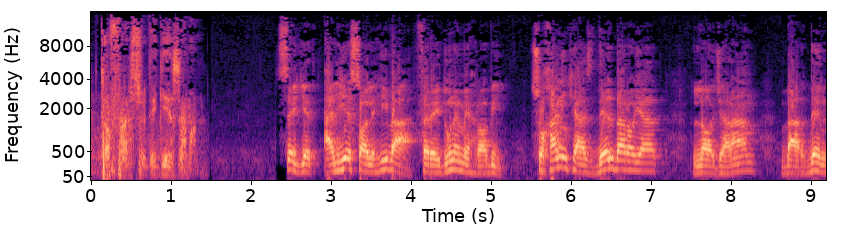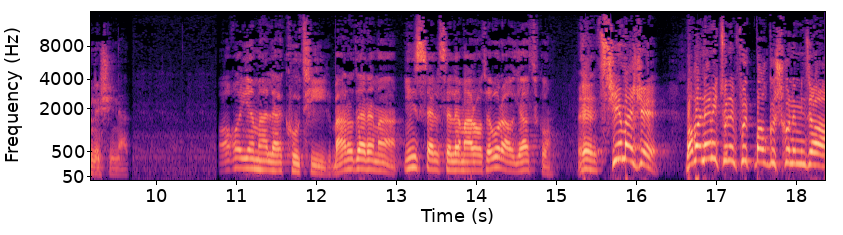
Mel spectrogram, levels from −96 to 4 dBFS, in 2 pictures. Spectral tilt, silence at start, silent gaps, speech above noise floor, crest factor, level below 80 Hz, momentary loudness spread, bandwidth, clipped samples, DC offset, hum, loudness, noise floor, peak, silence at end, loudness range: -3.5 dB/octave; 0 s; none; 40 dB; 14 dB; -44 dBFS; 10 LU; 15.5 kHz; under 0.1%; under 0.1%; none; -12 LUFS; -52 dBFS; 0 dBFS; 0 s; 5 LU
